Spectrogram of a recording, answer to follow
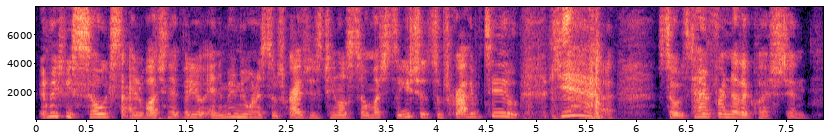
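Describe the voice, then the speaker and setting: A man playing an overexcited male interviewer in a comedic skit, gushing and shouting with over-the-top enthusiasm. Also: high voice, animated, a little fast, noisy background, voice pushed up. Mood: hyper excited.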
